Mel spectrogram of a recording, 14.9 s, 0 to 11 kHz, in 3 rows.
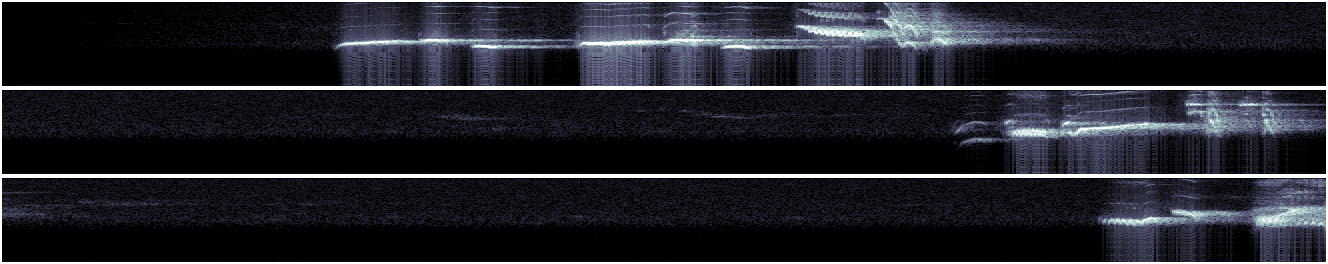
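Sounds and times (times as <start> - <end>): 
common blackbird song: 1.2 - 4.1, 6.6 - 11.4, 13.2 - 14.8.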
